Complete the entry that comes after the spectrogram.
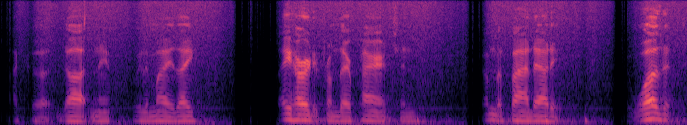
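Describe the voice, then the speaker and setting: A man with a Southern US accent, fairly low pitch and somewhat breathy voice, fairly even intonation at a moderate pace with long, frequent pauses, in audible room echo. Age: 70s. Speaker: seminar panelist. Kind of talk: panel discussion.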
